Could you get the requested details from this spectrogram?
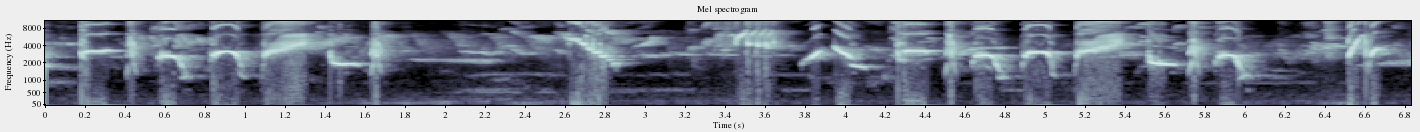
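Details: Asian pied starling in full song, used as a lure recording to stir caged starlings into singing; loud, varied whistles and sharp chirps pour out in quick bursts, with rising and falling notes and brief harsh squawks.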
